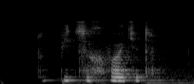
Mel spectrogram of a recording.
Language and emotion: Russian, neutral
